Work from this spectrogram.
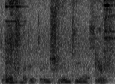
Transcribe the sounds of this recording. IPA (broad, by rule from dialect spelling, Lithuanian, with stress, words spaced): ˈplˠuːŋksnɐ kɐɪp ˈtɐ ɪʃʲlʲɛŋʲˈkʲiːmɐs ˈɪr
